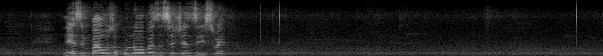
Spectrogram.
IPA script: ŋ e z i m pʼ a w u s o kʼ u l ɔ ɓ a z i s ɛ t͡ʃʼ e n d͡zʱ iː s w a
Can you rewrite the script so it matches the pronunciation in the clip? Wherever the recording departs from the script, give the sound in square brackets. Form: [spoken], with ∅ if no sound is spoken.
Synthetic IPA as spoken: [n] e z i m pʼ a w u [z] o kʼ u l ɔ ɓ a z i s ɛ t͡ʃʼ e n d͡zʱ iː s w [ɛ]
